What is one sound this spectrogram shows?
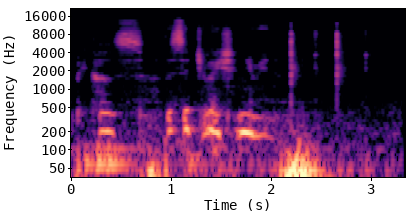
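A young woman whispers softly, very close to the microphone.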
